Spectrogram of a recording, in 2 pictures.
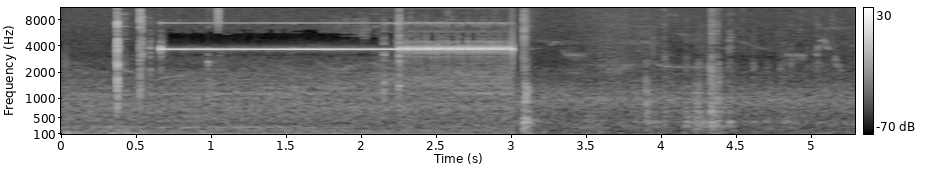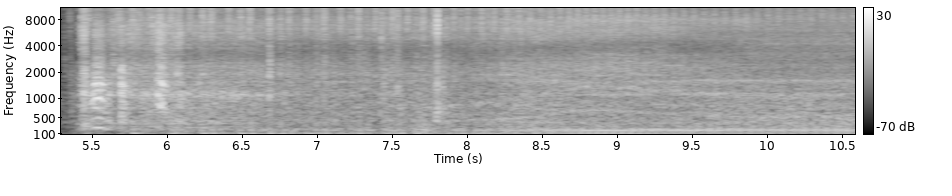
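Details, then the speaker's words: Porsche 944 cranking steadily at about four beats a second, seeming close to catching but never starting; injectors tested and audibly clicking, and it ran a week earlier. Crank, no start, cause unknown. "I can hear the injectors clicking. It ran one week ago."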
